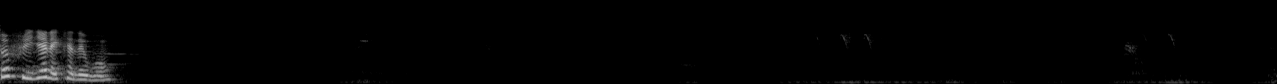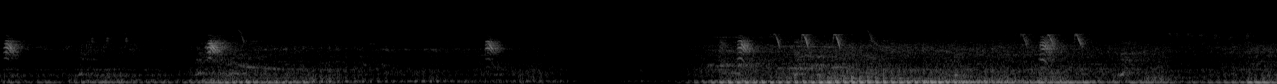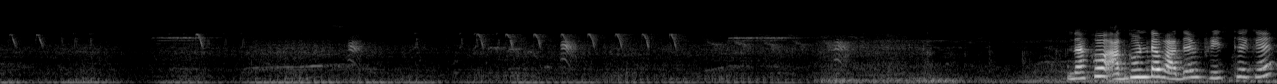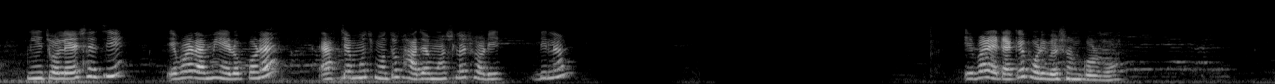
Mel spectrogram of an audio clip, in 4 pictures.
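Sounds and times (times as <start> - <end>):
birds chirping: 8.0 - 8.9, 12.7 - 18.5, 19.8 - 44.3
falling bird calls: 12.7 - 18.2, 19.8 - 36.7.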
